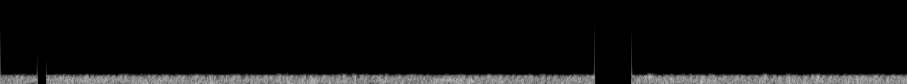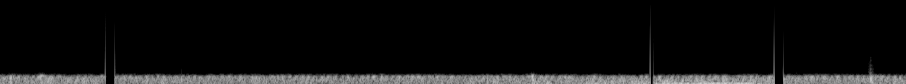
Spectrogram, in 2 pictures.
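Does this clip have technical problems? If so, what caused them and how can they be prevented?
Yes. Block of digital silence: the output buffer went unfilled, producing abrupt zeroed gaps at 0.37–0.46, 5.94–6.32 (372 ms), 10.12–10.22, 15.57–15.60 (31 ms) and 16.81–16.90 s. The 93 ms gaps fit a 4096-sample buffer at 44.1 kHz. Prevent it by giving the audio thread higher priority or larger buffers so each block is filled before its deadline.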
